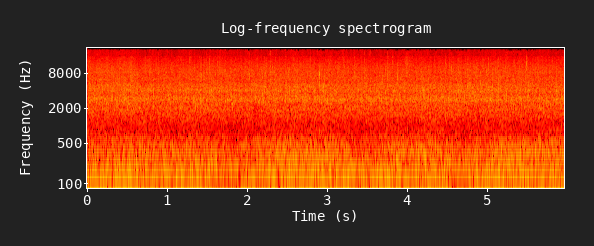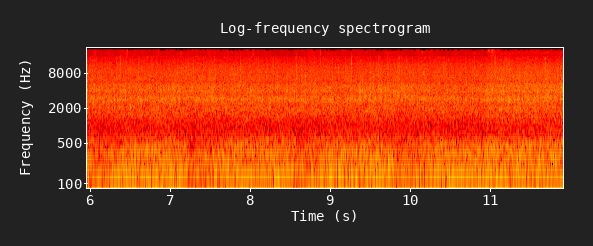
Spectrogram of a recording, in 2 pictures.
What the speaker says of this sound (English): And of course it had to start raining. Actually, is that hail?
